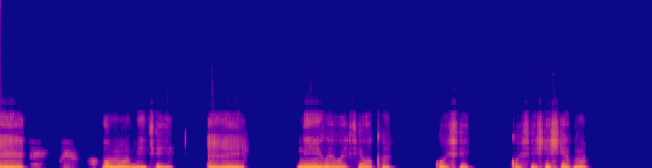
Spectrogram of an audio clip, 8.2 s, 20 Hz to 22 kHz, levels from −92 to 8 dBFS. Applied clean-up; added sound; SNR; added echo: neural mask model Resemble Enhance denoiser.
